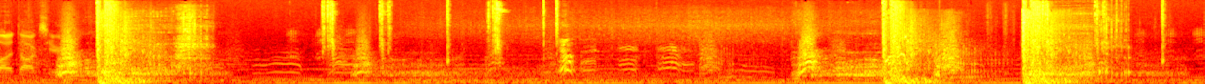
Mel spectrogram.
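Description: A shotgun fires loud booming shots that echo away.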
